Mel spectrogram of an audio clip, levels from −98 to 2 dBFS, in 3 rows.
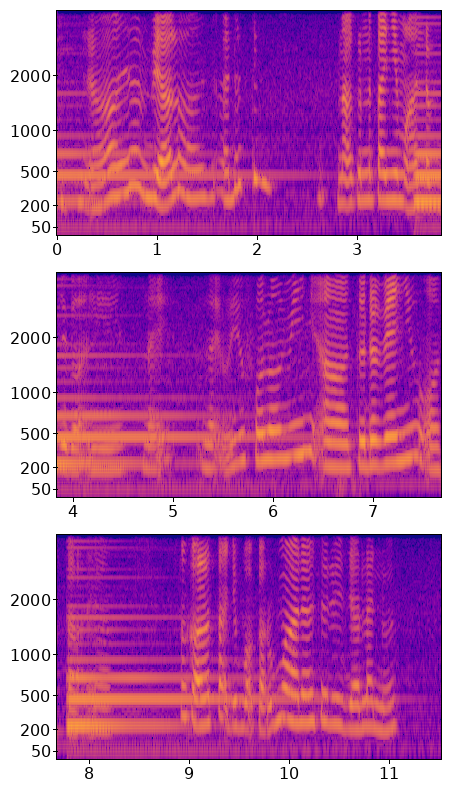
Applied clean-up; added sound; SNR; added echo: none; Acoustic guitar; 4 dB; none.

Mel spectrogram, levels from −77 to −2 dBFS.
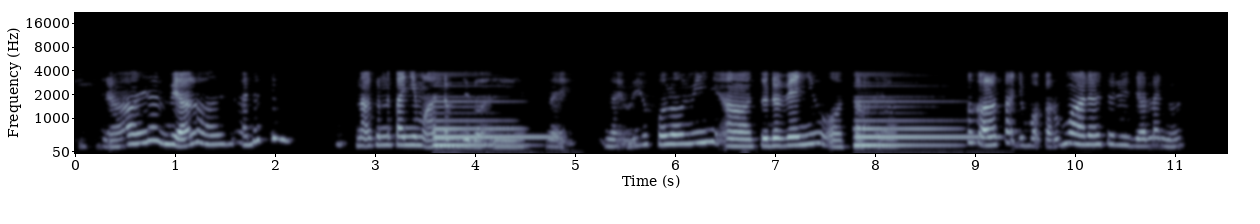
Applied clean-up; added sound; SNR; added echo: classical method Wiener filter.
